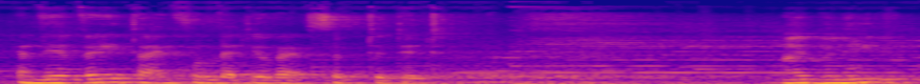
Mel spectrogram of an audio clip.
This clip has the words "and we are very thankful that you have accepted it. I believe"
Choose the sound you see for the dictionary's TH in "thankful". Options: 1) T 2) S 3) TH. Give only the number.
1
